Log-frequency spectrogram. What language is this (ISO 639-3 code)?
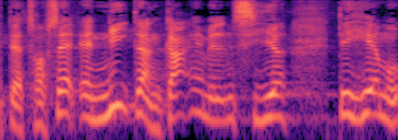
dan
